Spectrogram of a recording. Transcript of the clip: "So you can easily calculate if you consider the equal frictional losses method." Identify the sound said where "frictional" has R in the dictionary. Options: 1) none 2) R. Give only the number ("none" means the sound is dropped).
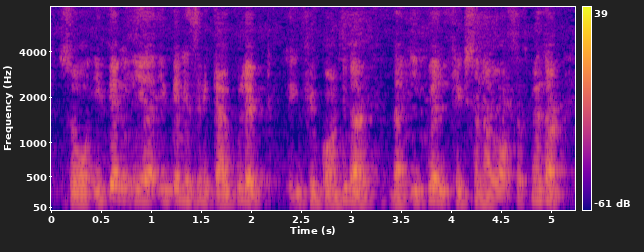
1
